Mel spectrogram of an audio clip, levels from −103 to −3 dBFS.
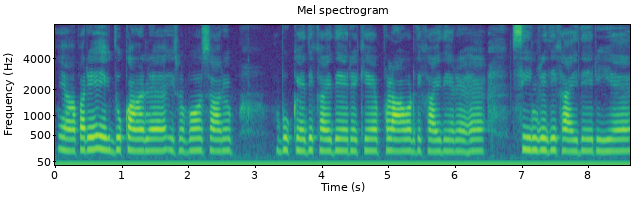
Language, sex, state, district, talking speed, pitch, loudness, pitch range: Hindi, female, Uttar Pradesh, Muzaffarnagar, 165 wpm, 215 Hz, -23 LUFS, 210-220 Hz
